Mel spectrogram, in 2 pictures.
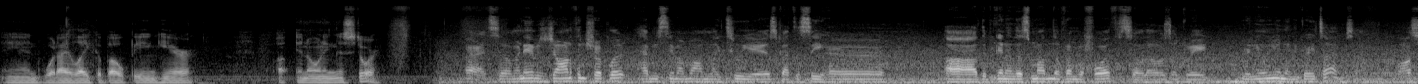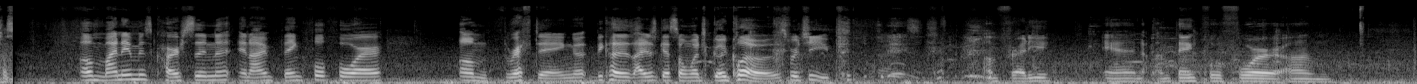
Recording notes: roamed the streets of Newton and Boston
